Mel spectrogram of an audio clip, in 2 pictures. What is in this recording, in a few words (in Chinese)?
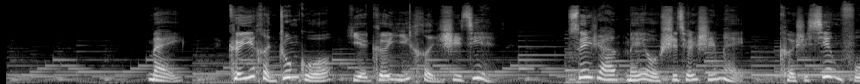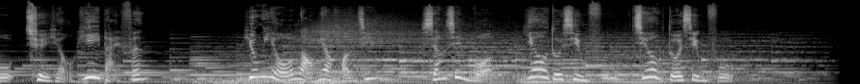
女 广告配音 知性; 老庙黄金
